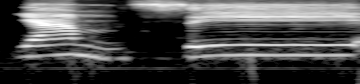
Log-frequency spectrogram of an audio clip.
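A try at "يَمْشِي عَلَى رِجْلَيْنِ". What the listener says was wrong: Shi-nya kurang keluar. Yam, shi.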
